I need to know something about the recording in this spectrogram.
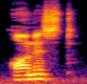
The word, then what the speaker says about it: honest: space is here so honest woman now pay particular attention to the word honest honest is pronounced with an o in the beginning and since o is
